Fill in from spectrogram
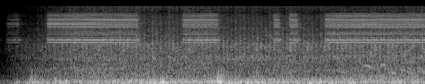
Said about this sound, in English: Oh, those are the convertible cars here to pick us up for our drive through the city in the Havana rainforest.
